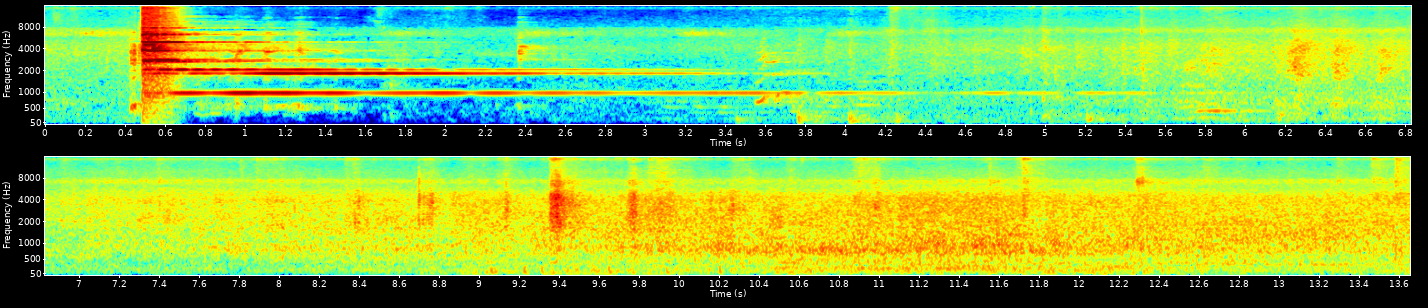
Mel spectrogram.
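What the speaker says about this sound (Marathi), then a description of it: "ओ जे आता घंटी वाजवणार आहे बघा." A temple bell at the large Mahadev temple rings out with one loud, bright strike whose tone rings on, followed by steady wind and distant road noise.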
